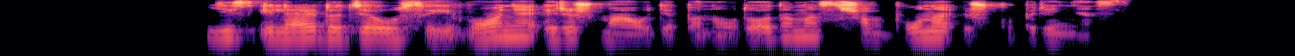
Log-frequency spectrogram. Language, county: Lithuanian, Vilnius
